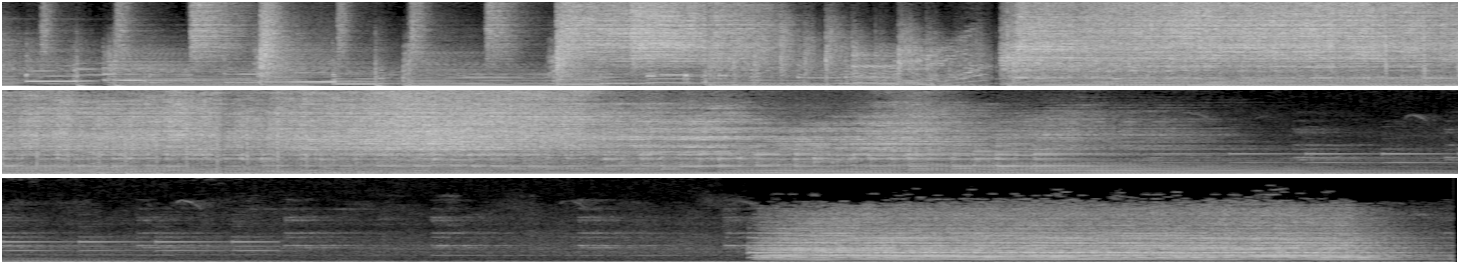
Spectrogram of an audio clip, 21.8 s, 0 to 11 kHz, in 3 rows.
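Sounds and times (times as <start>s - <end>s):
long freight train rumbling through Appalachian valleys: 0.0s - 4.4s, 5.1s - 21.8s
multi-tone freight train horn blast: 18.3s - 21.8s.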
